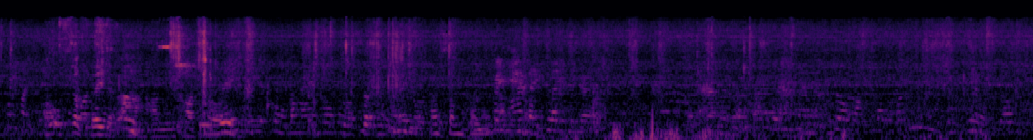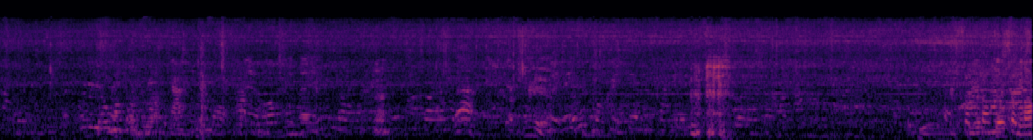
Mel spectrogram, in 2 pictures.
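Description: Several adult men and women talk nearby outdoors.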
